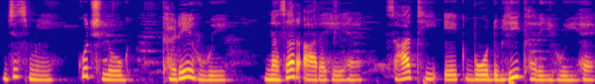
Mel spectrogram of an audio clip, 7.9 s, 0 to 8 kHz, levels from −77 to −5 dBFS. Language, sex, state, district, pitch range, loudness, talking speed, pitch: Hindi, female, Madhya Pradesh, Katni, 160-200 Hz, -17 LUFS, 130 wpm, 170 Hz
